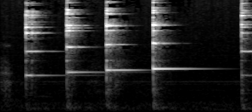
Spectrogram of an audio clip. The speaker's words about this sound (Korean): 나는 오르골가 그냥 좋아. 빈집에서 가족이 다 떠나고 나 혼자 남아서 내 생일 잔치를 하고 있는 것 같은 그런 느낌 예, 좀 들긴 하는데요.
